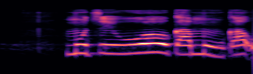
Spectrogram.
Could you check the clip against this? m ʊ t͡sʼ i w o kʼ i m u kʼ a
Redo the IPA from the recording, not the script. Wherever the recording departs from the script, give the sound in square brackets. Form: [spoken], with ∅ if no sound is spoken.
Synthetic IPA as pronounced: m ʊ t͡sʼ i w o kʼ [a] m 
